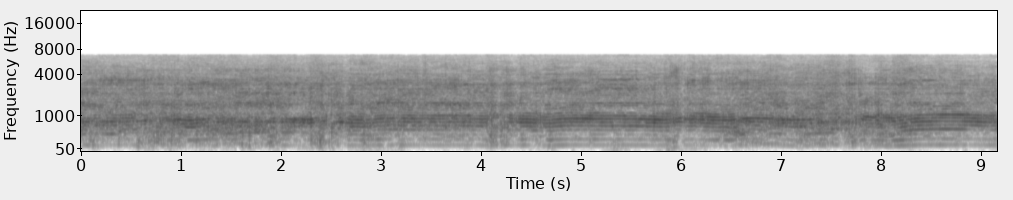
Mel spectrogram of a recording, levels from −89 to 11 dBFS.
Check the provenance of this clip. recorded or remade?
remade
